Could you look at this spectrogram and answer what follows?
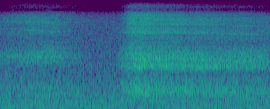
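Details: Deep breathing exercise by a woman with pectus excavatum who is on pain medication: a quiet, airy breath in, then a louder, rushing breath out.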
